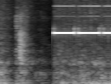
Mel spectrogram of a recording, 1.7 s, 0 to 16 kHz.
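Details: PS4 fat console that won't turn on: three long high-pitched beeps with short breaks at power-up, fan runs, blue light flickers, never boots.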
